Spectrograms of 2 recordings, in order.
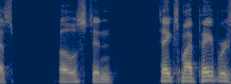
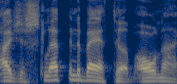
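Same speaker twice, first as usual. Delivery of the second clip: put-on Southern accent. Retelling what Deborah said after a tornado: Deborah's Southern voice. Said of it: "in her Southern voice".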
